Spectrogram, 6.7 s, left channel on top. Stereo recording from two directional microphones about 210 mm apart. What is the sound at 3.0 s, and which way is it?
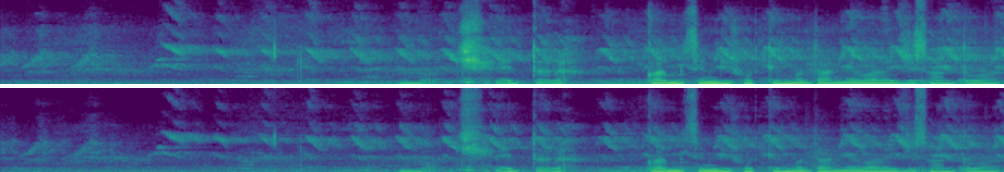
Speech, centre (ahead or behind).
